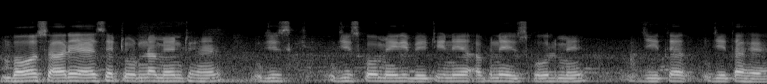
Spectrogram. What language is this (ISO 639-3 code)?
urd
